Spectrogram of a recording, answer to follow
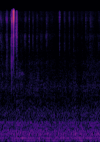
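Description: Quiet room tone: a steady low hum from a running ceiling fan, with a few faint light ticks from handling a small makeup tube.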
